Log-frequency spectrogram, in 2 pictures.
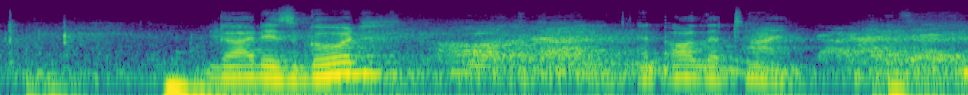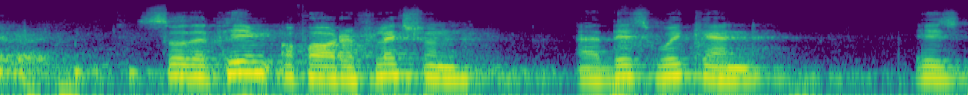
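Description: A man speaks calmly through a microphone in an echoing room.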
